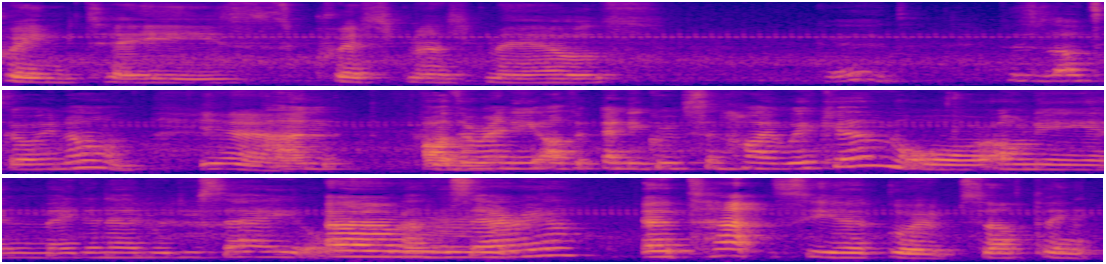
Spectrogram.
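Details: Adult female speaker; typical speech.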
